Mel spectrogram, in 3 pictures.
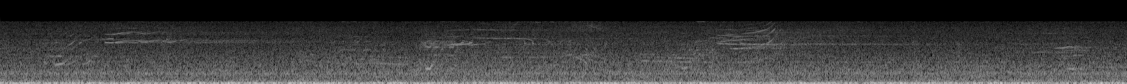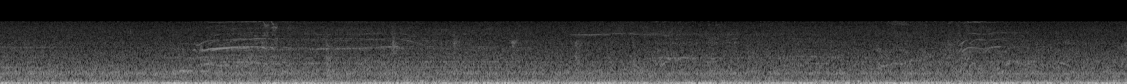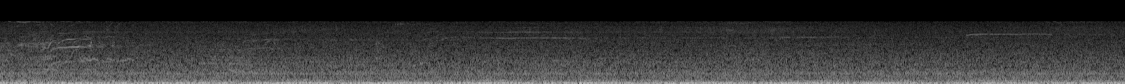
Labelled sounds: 0.4	1.9	killer whale, southern resident, 0.96 to 5.7 kHz
6.4	8.0	killer whale, southern resident, 1.1 to 7.0 kHz
10.5	10.9	killer whale, southern resident, 0.71 to 2.3 kHz
13.0	15.5	killer whale, southern resident, 0.66 to 7.9 kHz
16.9	18.0	killer whale, southern resident, 3.8 to 4.6 kHz
20.7	21.4	killer whale, southern resident, 1.0 to 5.0 kHz
22.5	23.7	killer whale, southern resident, 0.75 to 4.7 kHz
27.4	28.3	killer whale, southern resident, 3.2 to 4.6 kHz
30.1	30.7	killer whale, southern resident, 2.9 to 5.6 kHz

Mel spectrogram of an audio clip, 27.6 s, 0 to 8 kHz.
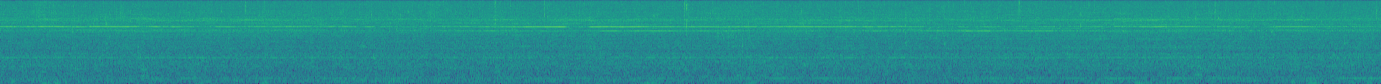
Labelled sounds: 12.0	12.3	vessel noise, 2.7 to 2.8 kHz

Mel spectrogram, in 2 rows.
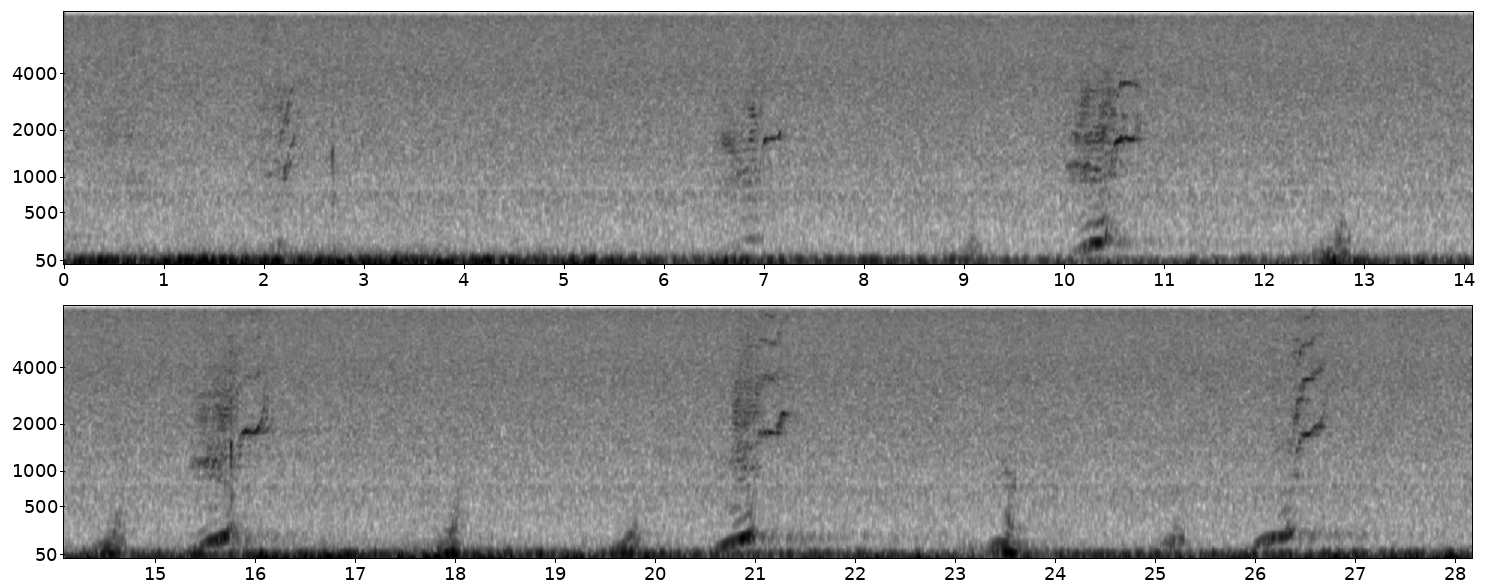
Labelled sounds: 7.0	7.2	humpback whale, 1.6 to 2.0 kHz
10.0	10.8	humpback whale, 0.93 to 3.8 kHz
15.3	16.2	humpback whale, 1.0 to 2.4 kHz
21.0	21.4	humpback whale, 1.5 to 2.4 kHz
26.4	26.7	humpback whale, 1.3 to 4.1 kHz

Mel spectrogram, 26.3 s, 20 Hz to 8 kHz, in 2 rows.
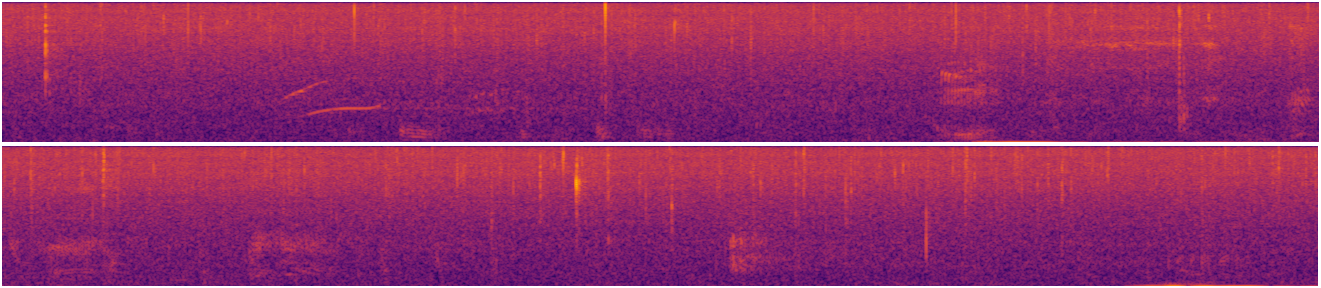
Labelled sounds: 2.8	3.8	humpback whale, 0.78 to 1.4 kHz
9.4	9.8	humpback whale, 1.0 to 1.2 kHz
10.8	11.2	humpback whale, 2.9 to 3.2 kHz
13.6	13.9	humpback whale, 0.78 to 0.91 kHz

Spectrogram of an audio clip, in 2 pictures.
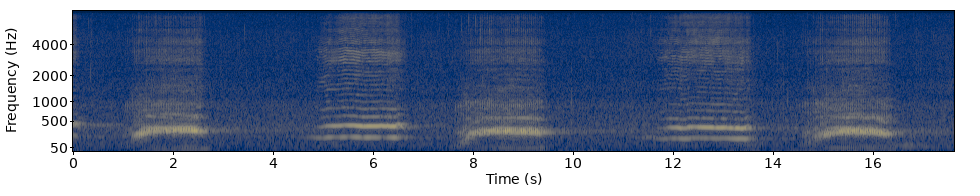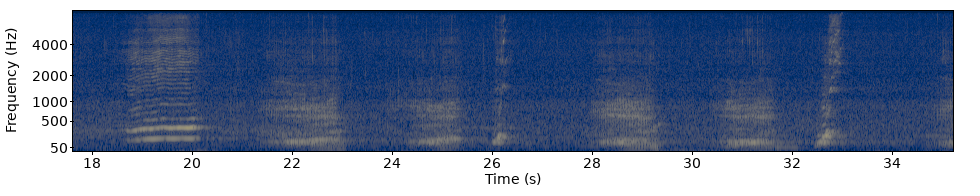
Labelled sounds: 2.0	2.3	humpback whale, 2.8 to 3.1 kHz
4.8	7.1	humpback whale, 0.78 to 7.2 kHz
7.9	8.1	humpback whale, 0.88 to 1.1 kHz
11.7	13.3	humpback whale, 0.88 to 4.9 kHz
18.6	20.0	humpback whale, 0.78 to 7.2 kHz
21.6	22.2	humpback whale, 0.78 to 1.8 kHz
24.7	25.0	humpback whale, 0.78 to 0.97 kHz
26.0	26.4	humpback whale, 1.2 to 3.2 kHz
28.1	28.4	humpback whale, 3.0 to 3.3 kHz
30.6	30.9	humpback whale, 0.78 to 1.1 kHz
32.7	33.1	humpback whale, 1.3 to 3.5 kHz
34.9	35.2	humpback whale, 0.78 to 2.0 kHz

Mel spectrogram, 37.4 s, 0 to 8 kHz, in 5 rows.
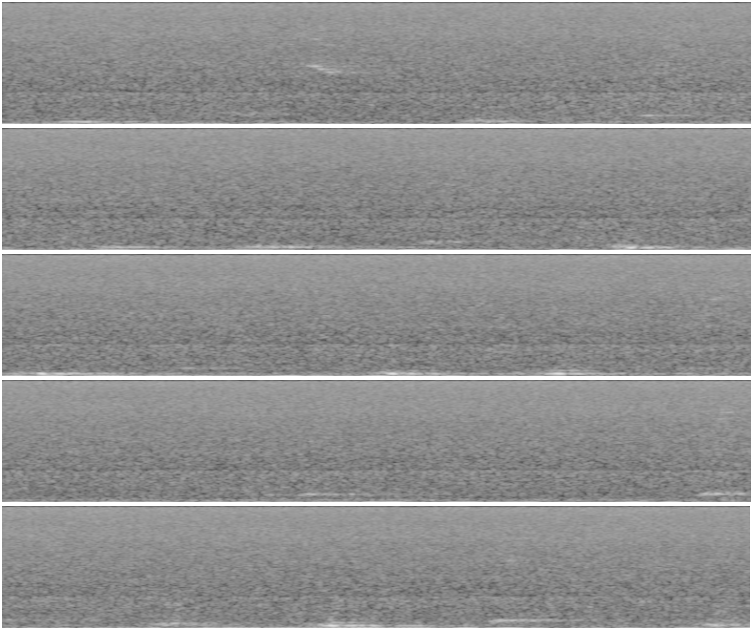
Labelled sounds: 3.0	3.4	humpback whale, 1.2 to 1.6 kHz

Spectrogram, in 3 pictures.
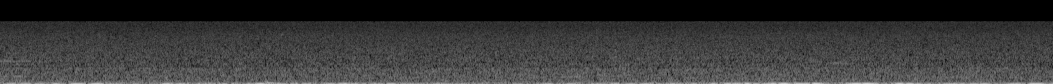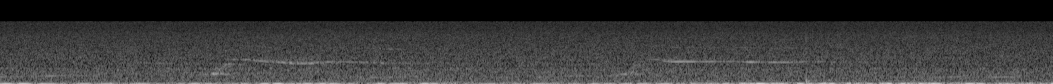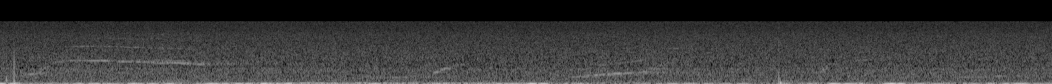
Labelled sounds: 13.0	14.6	humpback whale, 0.93 to 2.1 kHz
17.0	18.5	humpback whale, 0.99 to 1.2 kHz
21.8	23.1	humpback whale, 0.90 to 2.3 kHz
27.3	27.5	humpback whale, 0.99 to 1.2 kHz

